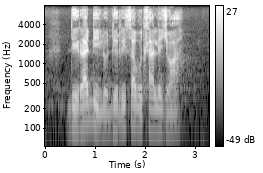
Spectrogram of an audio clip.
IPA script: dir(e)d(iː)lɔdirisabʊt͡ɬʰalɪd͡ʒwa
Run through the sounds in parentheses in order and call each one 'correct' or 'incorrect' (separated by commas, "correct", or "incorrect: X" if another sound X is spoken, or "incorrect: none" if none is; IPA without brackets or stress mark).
incorrect: a, incorrect: i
